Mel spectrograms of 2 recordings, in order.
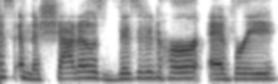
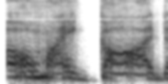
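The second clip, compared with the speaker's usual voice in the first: slow, loud, high oh my God; overwhelmed; 7 semitones higher, 4 dB louder, much slower than usual. Real, not acted. Moved listener overwhelmed after the love scene, drawn out loud cry. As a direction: let it burst out slowly. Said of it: "overwhelmed by the story".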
